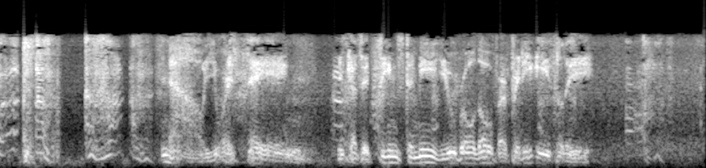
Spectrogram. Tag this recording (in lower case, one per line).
speech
